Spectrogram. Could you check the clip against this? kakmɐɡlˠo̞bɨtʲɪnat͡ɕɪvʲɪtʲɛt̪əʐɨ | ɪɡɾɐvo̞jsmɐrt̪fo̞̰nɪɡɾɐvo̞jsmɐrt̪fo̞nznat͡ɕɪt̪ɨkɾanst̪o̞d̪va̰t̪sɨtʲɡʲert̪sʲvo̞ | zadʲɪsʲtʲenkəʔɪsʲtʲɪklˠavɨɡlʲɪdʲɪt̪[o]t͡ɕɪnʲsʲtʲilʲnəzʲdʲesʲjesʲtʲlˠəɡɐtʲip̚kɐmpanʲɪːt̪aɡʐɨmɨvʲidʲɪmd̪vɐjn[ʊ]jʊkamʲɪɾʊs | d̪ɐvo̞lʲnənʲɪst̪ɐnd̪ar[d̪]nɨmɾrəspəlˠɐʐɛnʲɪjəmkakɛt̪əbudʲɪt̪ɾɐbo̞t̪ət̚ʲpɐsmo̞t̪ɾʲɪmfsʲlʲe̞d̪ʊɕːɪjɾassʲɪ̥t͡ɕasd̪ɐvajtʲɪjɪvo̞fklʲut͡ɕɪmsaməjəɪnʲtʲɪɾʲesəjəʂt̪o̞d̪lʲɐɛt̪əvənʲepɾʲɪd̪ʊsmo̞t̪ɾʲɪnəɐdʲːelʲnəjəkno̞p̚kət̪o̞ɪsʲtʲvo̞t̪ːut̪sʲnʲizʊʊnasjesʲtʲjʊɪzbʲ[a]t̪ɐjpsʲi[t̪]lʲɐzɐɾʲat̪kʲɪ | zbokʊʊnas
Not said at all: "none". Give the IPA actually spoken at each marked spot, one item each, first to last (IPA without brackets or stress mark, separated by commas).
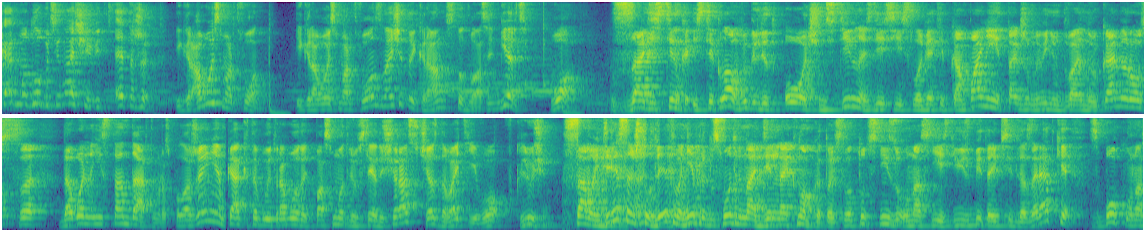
o, u, t̪, i, d̪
